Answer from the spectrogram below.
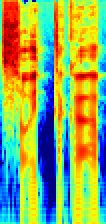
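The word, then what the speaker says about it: soittakaa: but they say Soitaka paranoid. So are you going to have paranoid, Black Sabbath's paranoid song on your playlist? – That is well pronounced, Thomas. You're proceeding well with your Finnish lessons.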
